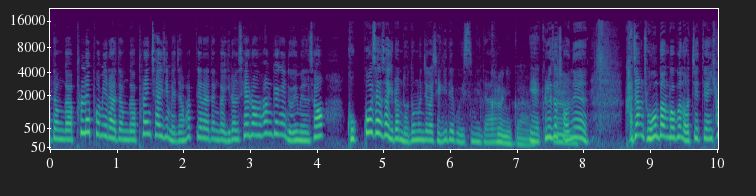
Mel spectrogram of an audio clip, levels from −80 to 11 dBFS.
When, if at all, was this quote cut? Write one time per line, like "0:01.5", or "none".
none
